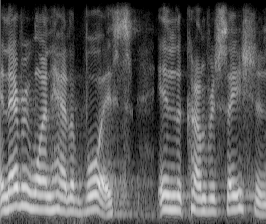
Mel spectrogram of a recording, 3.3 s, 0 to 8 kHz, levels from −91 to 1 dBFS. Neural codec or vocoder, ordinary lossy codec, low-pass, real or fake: none; Opus, 24 kbps; 7.2 kHz; real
